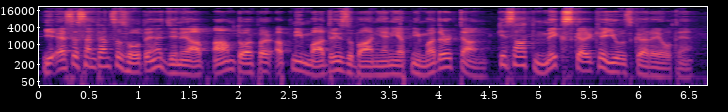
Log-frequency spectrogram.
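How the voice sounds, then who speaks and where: A man's voice: on the low side, sing-song, brisk, mellow, faint music behind. A man teaching an online language lesson. He repeats example words so the listener can copy them, stressing each one with exaggerated intonation. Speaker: English teacher.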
